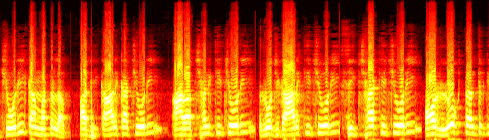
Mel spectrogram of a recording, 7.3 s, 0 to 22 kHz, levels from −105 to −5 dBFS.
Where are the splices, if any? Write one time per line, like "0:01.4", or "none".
0:01.1
0:02.4
0:03.8
0:05.1
0:06.2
